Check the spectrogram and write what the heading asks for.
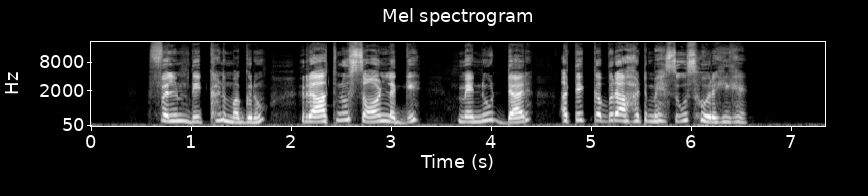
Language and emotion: Punjabi, fearful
